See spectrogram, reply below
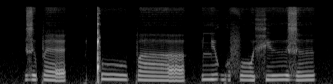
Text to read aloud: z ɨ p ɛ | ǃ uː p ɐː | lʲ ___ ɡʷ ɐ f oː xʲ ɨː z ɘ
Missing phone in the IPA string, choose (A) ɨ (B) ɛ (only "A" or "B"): A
